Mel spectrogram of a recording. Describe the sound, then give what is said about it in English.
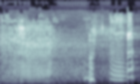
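A long, rumbling, buzzy fart sound effect from a free toilet simulator game stretches for about a second, followed by a couple of shorter sputtering bursts and a brief voiced snippet, fairly loud. “was you peeing and farting? Gross. No, I was using the toilet simulator.”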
